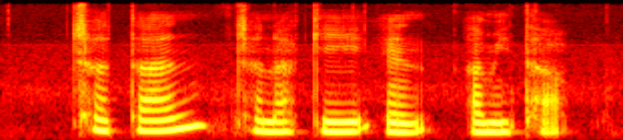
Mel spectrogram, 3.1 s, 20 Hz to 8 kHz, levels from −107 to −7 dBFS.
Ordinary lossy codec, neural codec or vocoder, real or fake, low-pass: none; none; real; 7.2 kHz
